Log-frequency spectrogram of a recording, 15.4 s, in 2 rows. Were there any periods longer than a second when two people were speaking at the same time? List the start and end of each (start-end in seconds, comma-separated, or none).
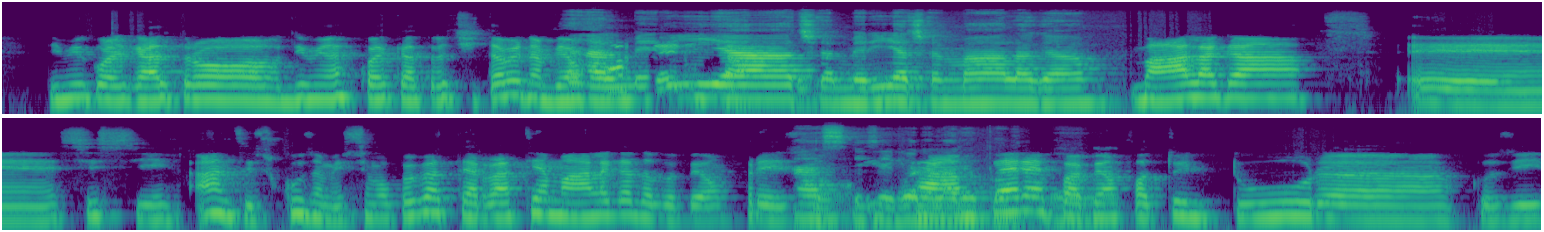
2.8-4.1, 11.6-13.2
